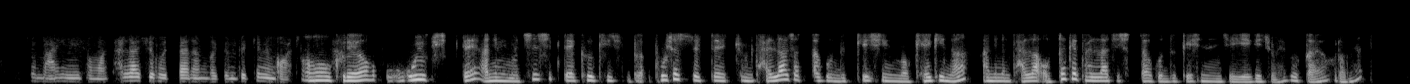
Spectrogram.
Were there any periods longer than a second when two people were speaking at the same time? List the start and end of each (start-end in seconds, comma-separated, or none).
none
